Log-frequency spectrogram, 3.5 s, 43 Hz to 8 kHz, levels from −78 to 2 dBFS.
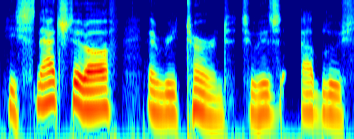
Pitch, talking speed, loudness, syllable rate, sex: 125 Hz, 150 wpm, -18 LUFS, 4.7 syllables/s, male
